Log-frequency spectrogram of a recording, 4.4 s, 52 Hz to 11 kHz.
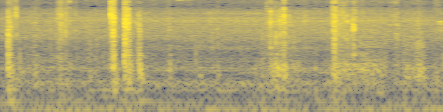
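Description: Plastic interior trim panel of a 2020 Toyota Camry being pulled loose by hand: a string of sharp plastic clicks and knocks from its clips and edges, a quick pair about a second in and a cluster near three seconds, over a steady low hum.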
